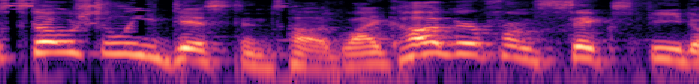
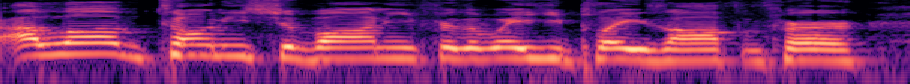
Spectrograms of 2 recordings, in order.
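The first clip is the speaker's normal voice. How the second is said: usual speaking voice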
